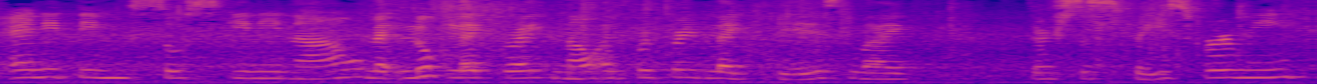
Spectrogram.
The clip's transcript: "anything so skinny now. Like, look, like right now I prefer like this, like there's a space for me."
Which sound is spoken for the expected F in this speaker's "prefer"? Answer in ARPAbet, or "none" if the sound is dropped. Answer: P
